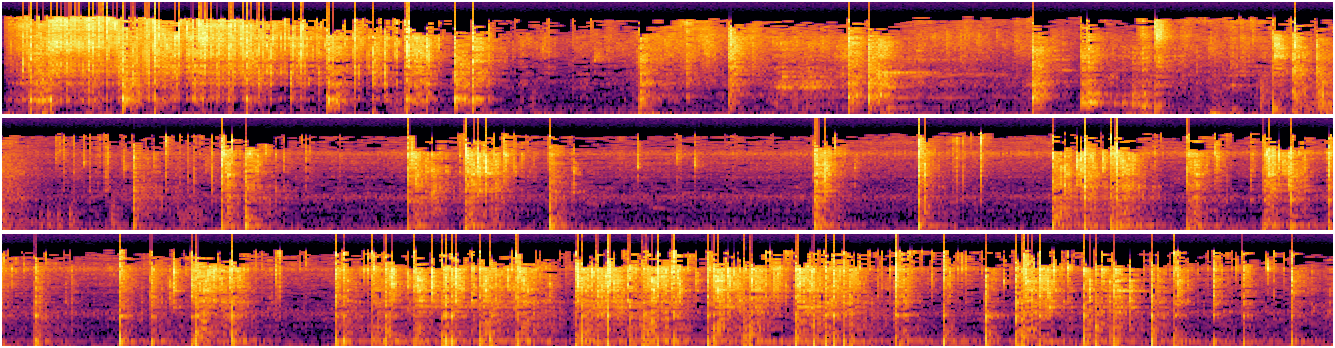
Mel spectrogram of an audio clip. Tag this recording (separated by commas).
Frying (food), Domestic sounds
